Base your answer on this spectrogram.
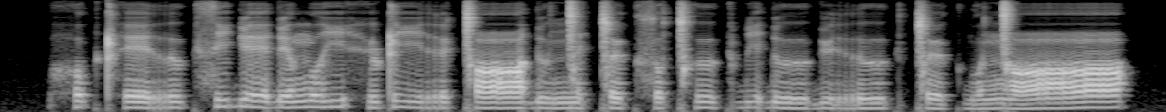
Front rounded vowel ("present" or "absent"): present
